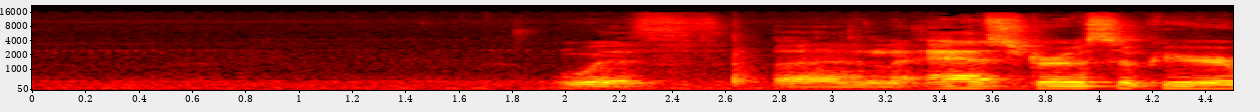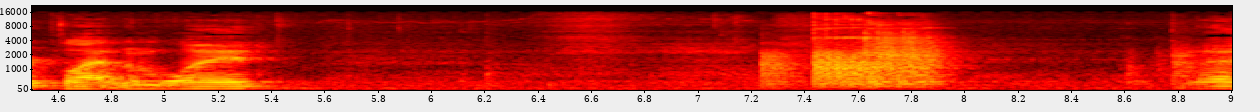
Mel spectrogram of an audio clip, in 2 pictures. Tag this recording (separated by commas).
Speech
